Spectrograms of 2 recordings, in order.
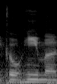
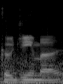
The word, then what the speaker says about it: Kojima: You'll have to forgive us if I say Kohima instead of Kojima. It's kind of a meme between us that we say his name wrong.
